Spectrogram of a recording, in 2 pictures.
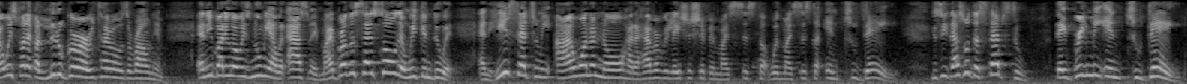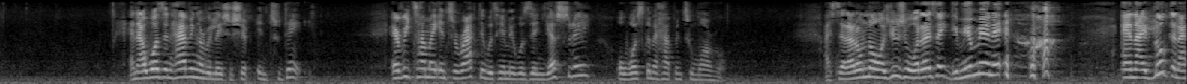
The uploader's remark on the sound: at the 2023 Fellowship of the Spirit Conference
